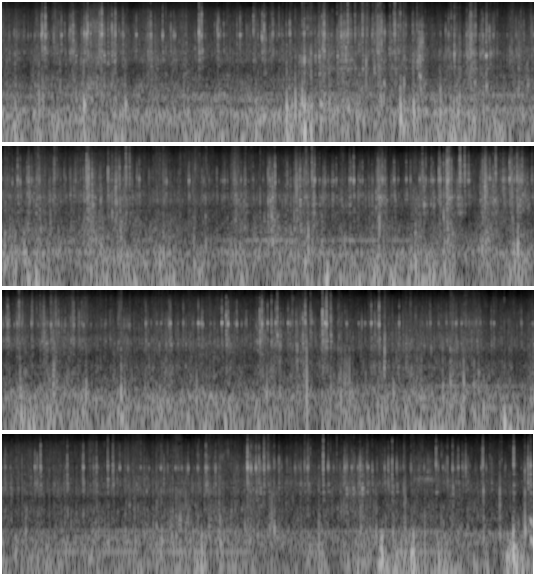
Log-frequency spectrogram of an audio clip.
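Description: Golf trolley rolling over bumpy grass: a steady rumble from the wheels with continual rattling and clicking of the clubs and trolley frame.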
